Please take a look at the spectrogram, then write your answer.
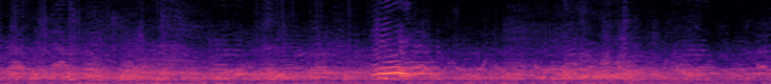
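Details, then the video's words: Snow Geese flock honking near Conway, Washington, at the Hayton Snow Goose Reserve; a steady din of many birds, with one prominent, louder yelping honk rising out of the chorus midway. "Snow Geese"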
